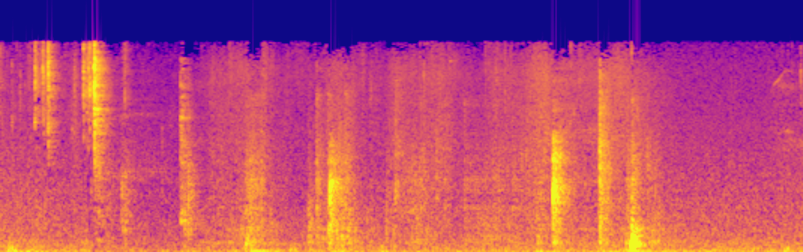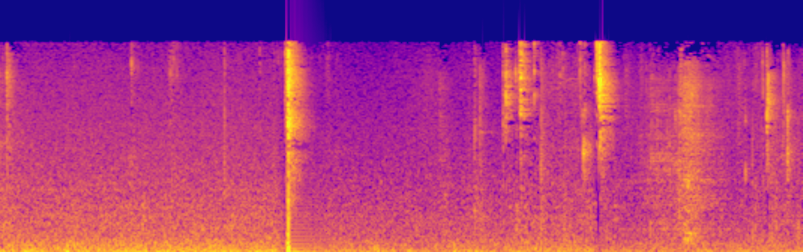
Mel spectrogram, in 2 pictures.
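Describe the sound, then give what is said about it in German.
Crisp snips of cutting into tightly wound material, chopping it into small pieces: irregular, dry cutting sounds with a few sharper, louder snaps among quieter rustling. “Ist ziemlich fest gewickelt, aber ich schneide trotzdem mal eher klein ab.”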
